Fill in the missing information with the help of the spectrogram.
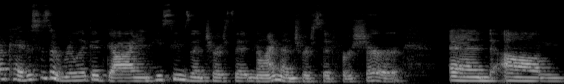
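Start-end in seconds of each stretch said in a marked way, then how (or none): none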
